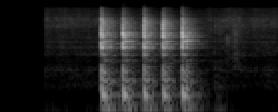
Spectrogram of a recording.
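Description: A wooden spoon knocks against the rim of a metal pot.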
